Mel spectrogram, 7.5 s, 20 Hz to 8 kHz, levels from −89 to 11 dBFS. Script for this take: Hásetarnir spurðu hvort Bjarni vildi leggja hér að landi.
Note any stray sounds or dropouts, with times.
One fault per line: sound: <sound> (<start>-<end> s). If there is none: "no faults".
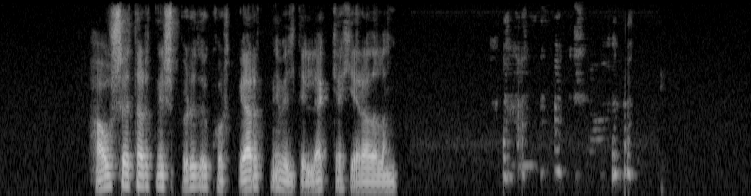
sound: laugh (4.9-6.5 s)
